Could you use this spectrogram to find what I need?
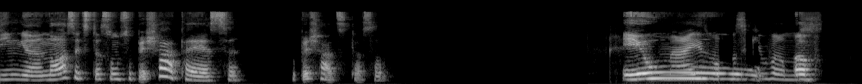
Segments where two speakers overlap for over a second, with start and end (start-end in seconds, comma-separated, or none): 6.5-8.1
